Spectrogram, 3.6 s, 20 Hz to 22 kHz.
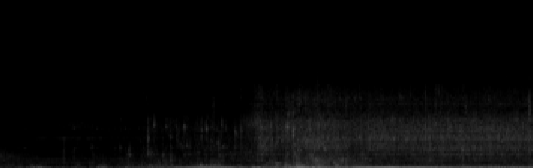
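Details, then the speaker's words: Jacuzzi hot tub that flashed an FL-1 code with no heat, newly installed circulation pump just powered on after a click: the hum builds and holds steady while water gurgles and trickles through; running fine, still purging some trapped air. "can watch the water flow. Might take a second. Still got a little air in it."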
